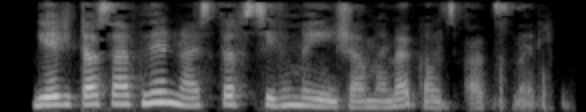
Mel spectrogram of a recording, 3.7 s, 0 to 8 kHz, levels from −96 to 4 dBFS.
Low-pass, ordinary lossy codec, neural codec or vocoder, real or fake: 7.2 kHz; MP3, 32 kbps; codec, 16 kHz, 1 kbps, FreqCodec, larger model; fake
